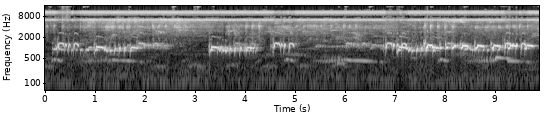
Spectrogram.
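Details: Melodious zebra dove song from the Udanmas silver crossing line, played as a lure for other doves: clusters of rapid bubbling coos, a pause, then a long rolling run, with a high steady whine throughout.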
